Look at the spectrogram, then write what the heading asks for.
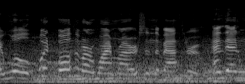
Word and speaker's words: Weimaraner: I mean, I love, how do you say it, Weimaraner? Weimaraner.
